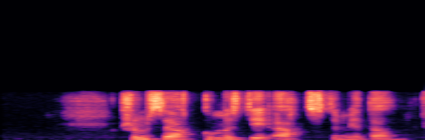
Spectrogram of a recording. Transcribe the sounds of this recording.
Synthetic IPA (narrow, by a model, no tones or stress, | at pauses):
ʒ̥əmsæqʰːʊmɪs̬t̪ejʔɑq̚t̪ʰə̥st̪əmet̪alˠ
